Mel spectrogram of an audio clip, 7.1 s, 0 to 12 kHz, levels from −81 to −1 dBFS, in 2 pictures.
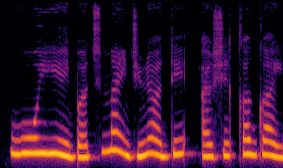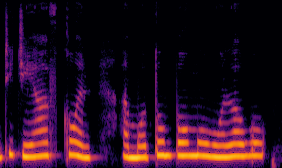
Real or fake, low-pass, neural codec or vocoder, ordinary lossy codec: fake; none; codec, 24 kHz, 0.9 kbps, WavTokenizer, medium speech release version 2; none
